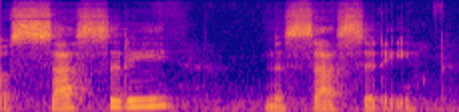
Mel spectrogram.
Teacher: Our NE is no longer a clear vowel, no longer long. It's now the one that has the schwa sound, and it sounds like na.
